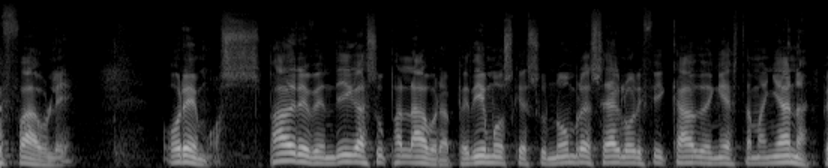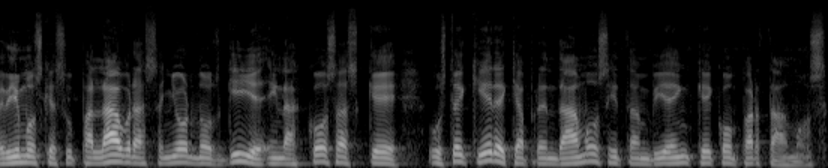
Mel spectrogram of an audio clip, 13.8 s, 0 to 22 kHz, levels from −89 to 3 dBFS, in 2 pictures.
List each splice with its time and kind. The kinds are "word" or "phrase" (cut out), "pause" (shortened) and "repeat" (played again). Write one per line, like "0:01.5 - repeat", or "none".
0:06.8 - pause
